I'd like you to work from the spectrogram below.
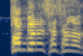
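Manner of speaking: high, loud challenge; defiant battle cry. Retold or imitated. Preacher heading out to face the world, defiant shout. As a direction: call it out boldly in one burst.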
